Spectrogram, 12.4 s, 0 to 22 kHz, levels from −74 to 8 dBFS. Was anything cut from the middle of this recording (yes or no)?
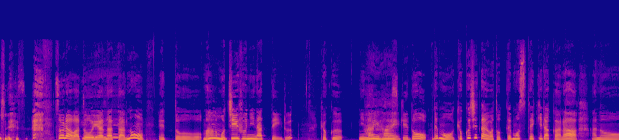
no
